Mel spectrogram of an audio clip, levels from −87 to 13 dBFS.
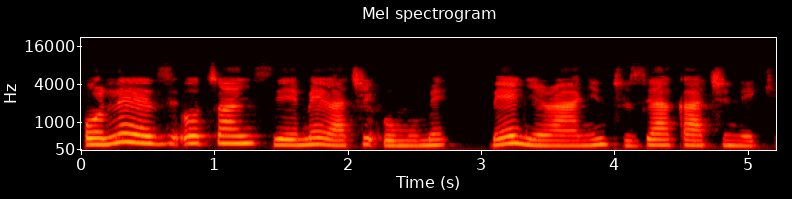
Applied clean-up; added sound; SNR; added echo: neural mask model DeepFilterNet 3.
